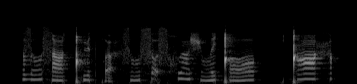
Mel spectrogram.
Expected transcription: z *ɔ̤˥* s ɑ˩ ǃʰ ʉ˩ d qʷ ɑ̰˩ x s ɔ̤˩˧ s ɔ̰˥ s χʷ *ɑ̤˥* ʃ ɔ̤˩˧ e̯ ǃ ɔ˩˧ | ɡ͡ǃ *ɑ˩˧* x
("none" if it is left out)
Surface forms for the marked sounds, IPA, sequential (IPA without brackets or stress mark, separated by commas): ɔ̤˧˥, ɑ̤˥, ɑ˥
